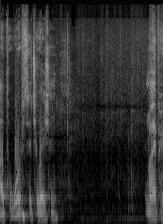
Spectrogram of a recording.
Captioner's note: pause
